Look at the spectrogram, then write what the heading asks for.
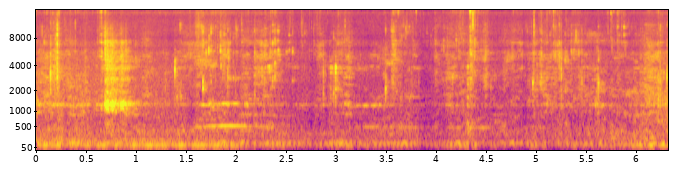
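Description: Close-up chewing of a mouthful of rice, with small wet mouth clicks, louder in the first two seconds and quieter after.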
